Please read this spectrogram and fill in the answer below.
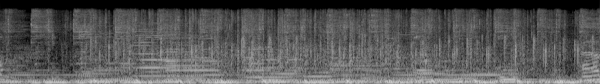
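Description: Live rock band playing an instrumental passage: a drum kit keeps a steady beat under held bass and guitar notes.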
